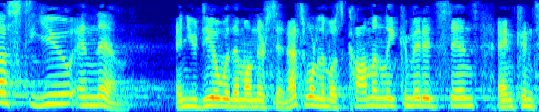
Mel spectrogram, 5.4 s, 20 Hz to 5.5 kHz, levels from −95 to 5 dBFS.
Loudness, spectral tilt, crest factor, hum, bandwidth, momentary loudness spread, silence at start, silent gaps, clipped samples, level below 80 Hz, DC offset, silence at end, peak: -31 LUFS; -8 dB/octave; 18 dB; none; 5.4 kHz; 9 LU; 0 s; none; under 0.1%; -82 dBFS; under 0.1%; 0 s; -12 dBFS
